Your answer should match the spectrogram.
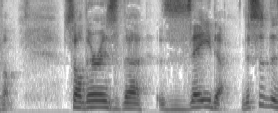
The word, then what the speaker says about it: zeta: a simple Z sound so Zeta is the Z sound pronounced like the Z in days the next letter is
